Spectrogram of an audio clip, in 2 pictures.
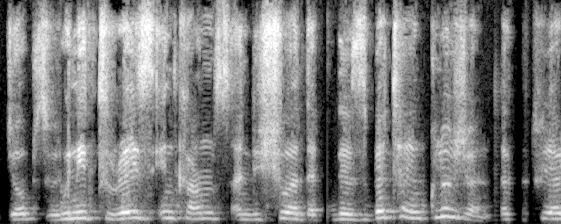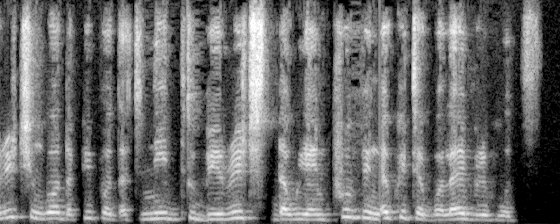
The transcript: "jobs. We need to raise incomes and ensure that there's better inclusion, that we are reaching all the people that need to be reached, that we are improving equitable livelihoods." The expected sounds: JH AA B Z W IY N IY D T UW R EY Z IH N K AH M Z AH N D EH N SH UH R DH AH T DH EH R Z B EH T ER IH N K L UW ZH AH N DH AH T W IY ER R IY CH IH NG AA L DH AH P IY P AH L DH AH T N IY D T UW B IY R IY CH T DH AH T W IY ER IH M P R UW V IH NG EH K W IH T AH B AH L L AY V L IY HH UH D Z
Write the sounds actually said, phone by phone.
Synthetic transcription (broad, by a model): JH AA B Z W IY N IY D T UW R EY Z IH N K AH M Z AH N D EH N SH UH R DH AH T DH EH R Z B EH T ER IH N K L UW ZH AH N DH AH T W IY ER R IY CH IH NG AA L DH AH P IY P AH L DH AH T N IY D T UW B IY R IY CH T DH AH T W IY ER IH M P R UW V IH NG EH K W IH T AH B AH L L AY V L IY HH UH D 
